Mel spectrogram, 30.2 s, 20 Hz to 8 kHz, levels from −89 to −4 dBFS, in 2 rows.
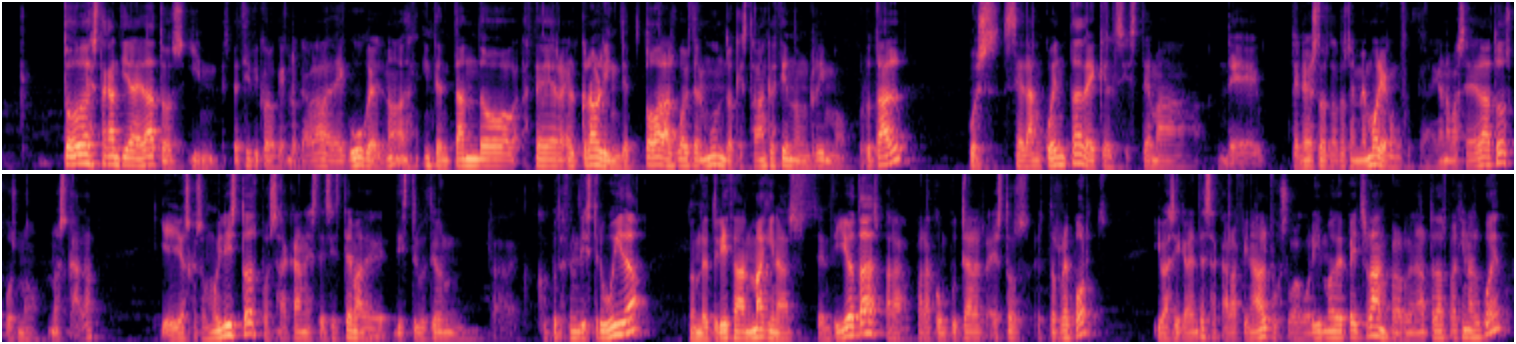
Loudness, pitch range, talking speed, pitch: -26 LUFS, 100-120 Hz, 195 wpm, 110 Hz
